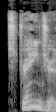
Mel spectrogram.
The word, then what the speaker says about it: stranger: and sum and home stranger does not rhyme with anger neither does devour with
